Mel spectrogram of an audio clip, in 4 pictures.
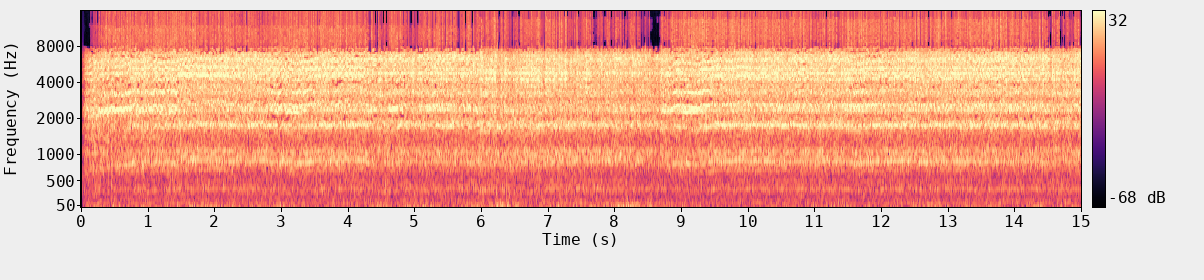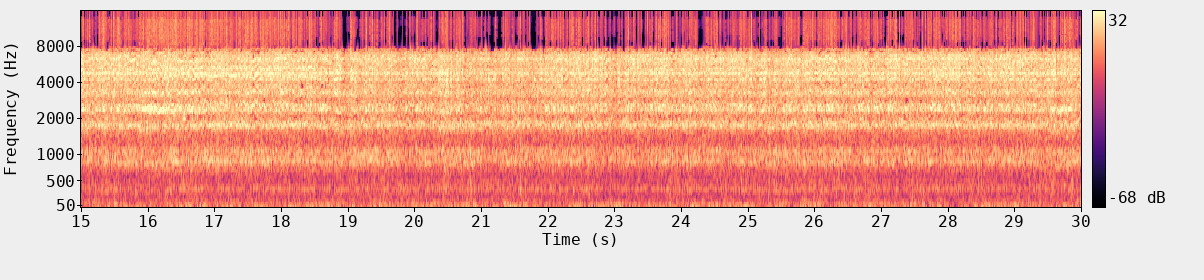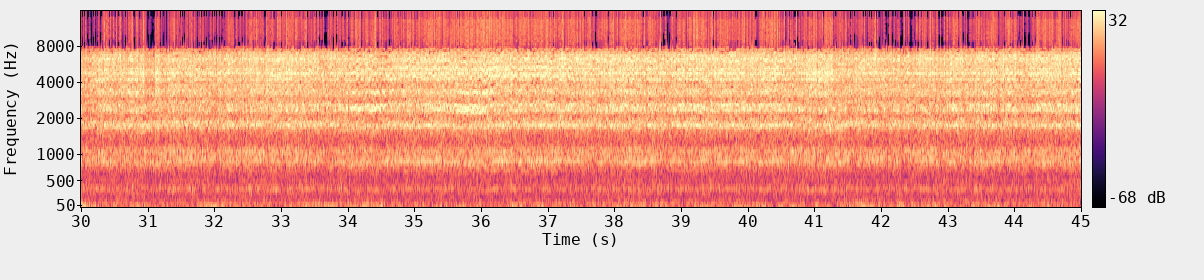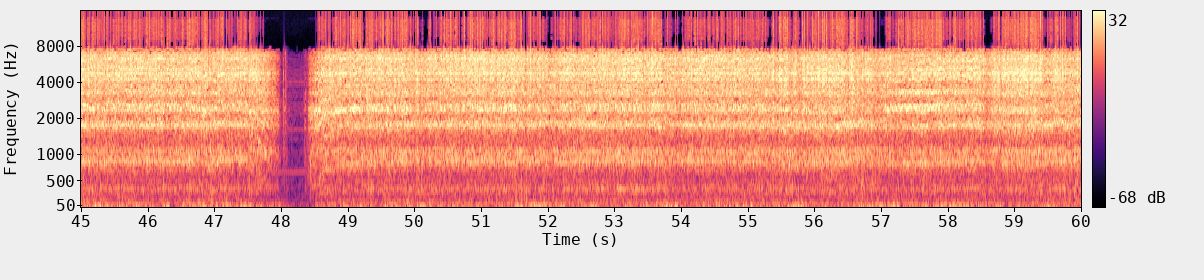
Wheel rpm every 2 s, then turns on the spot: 190, 230, 230, 220, 230, 230, 230, 230, 220, 230, 230, 230, 230, 240, 230, 230, 230, 230, 230, 230, 230, 230, 230, 190, 140, 230, 230, 230, 220, 220.
none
